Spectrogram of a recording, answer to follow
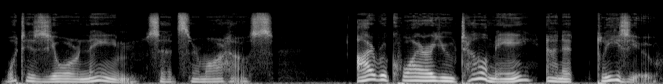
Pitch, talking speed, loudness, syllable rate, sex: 150 Hz, 145 wpm, -18 LUFS, 3.6 syllables/s, female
